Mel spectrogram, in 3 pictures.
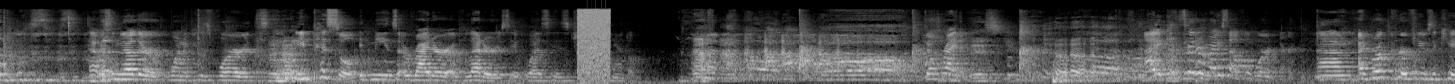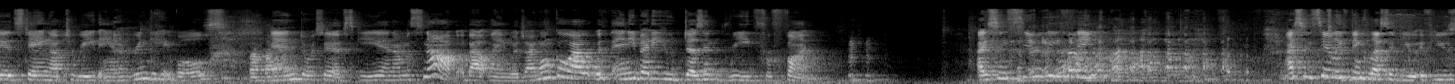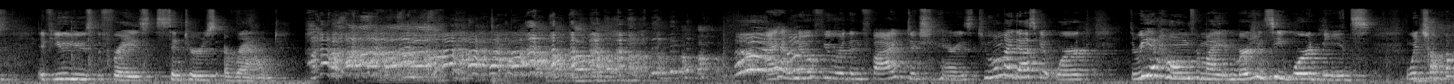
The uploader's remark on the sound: The show you're about to hear was recorded live at the Pub Theater, 3220 N Lincoln Avenue in Chicago. Everything on this podcast has been created and performed by audience members who volunteered to share their stories.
